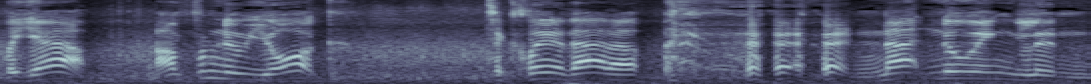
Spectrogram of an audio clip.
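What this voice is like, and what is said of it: Slight East Coast regional accent. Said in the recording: “That's probably why you hear that little accent.”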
